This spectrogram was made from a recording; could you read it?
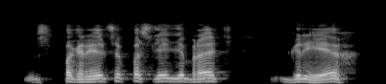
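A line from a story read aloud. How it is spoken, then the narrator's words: Uncertain. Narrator (Russian): Неуверенно добавила она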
